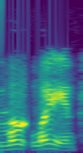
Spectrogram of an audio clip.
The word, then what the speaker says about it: Mert Lane: So you hear in Mert Lane, you hear the consonants, the M, the R, and the T.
